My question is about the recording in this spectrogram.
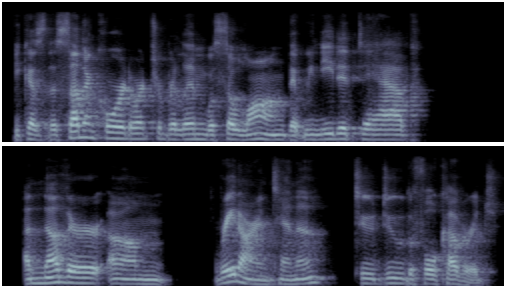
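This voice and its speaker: A rumbling low voice with a roomy sound belongs to an older woman guesting on a podcast. A retired air traffic controller, she chats and tells stories in a colloquial, casual interview.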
